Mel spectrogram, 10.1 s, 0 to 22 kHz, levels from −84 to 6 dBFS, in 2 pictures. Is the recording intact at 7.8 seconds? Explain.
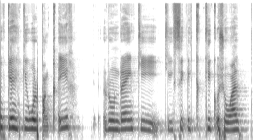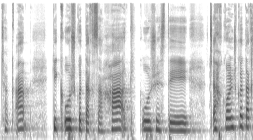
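No. A burst of packet loss runs from 7.71 to 7.87 s. Consecutive packets arrived too late or not at all, so the receiver prolonged the last sound and turned it down for about 135 ms, with 40 ms of silence, then resumed with 140 ms of speech missing.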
